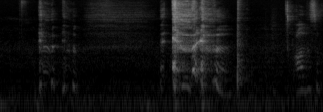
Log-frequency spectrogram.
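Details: A short burst of a few coughs from a female streamer amid faint room noise and soft speech.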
